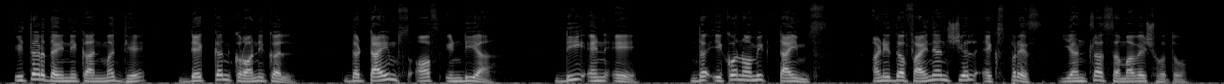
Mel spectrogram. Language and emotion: Marathi, neutral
